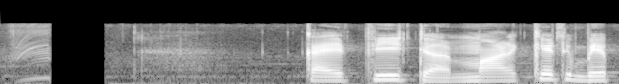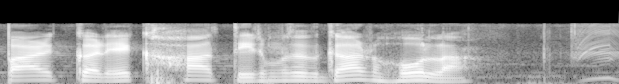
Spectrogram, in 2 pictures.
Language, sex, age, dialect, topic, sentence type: Bhojpuri, male, 18-24, Southern / Standard, banking, statement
